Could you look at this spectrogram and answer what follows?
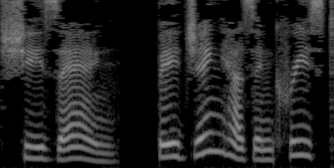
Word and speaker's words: Xizang: Xizang is the standard romanization of the region's Mandarin Chinese name, roughly pronounced Xizang.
